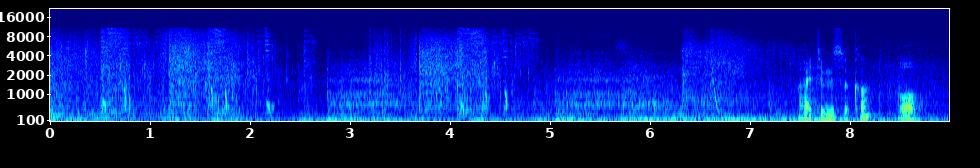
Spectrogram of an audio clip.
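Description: Video game fighting sounds whoosh and clash.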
